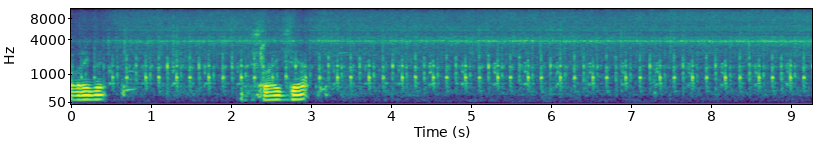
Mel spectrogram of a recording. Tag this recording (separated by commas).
Engine, Speech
